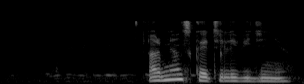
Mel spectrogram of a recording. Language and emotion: Russian, neutral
